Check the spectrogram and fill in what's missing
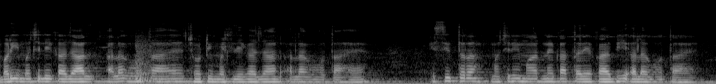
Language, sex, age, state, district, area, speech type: Urdu, male, 18-30, Bihar, Araria, rural, spontaneous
